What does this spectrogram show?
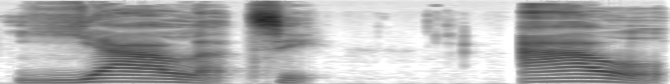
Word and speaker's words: reality: Also, words that end in T or a T are normally stressed on the part before the T or the a T. For example, reality. Reality. This part of the word is stressed.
